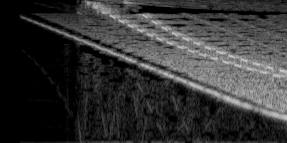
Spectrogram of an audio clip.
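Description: Synthesized logo-intro sweep: a single high tone gliding steadily downward, joined about half a second in by further falling tones and a swelling hiss that grows louder.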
